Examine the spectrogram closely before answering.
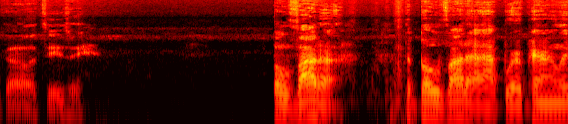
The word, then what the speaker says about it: Bovada: South Carolina it is legal to use the Bodunva, whatever the fuck. Let's see how you pronounce it, because I read it and I was like, oh, that's easy. Bovada.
